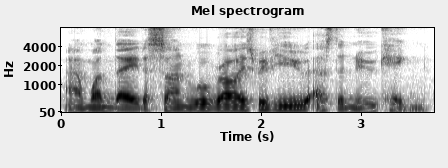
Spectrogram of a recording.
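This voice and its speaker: A man's voice: lowish voice, steady tone, measured pace, a little mellow, a little hiss or hum, pitched below the performer's own voice, lightly acted. Casting: noble lion king, protective father, solemn storybook delivery, read by a male narrator.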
